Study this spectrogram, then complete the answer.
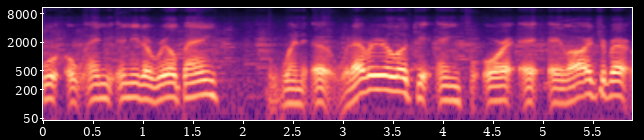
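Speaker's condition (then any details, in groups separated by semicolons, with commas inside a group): No condition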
